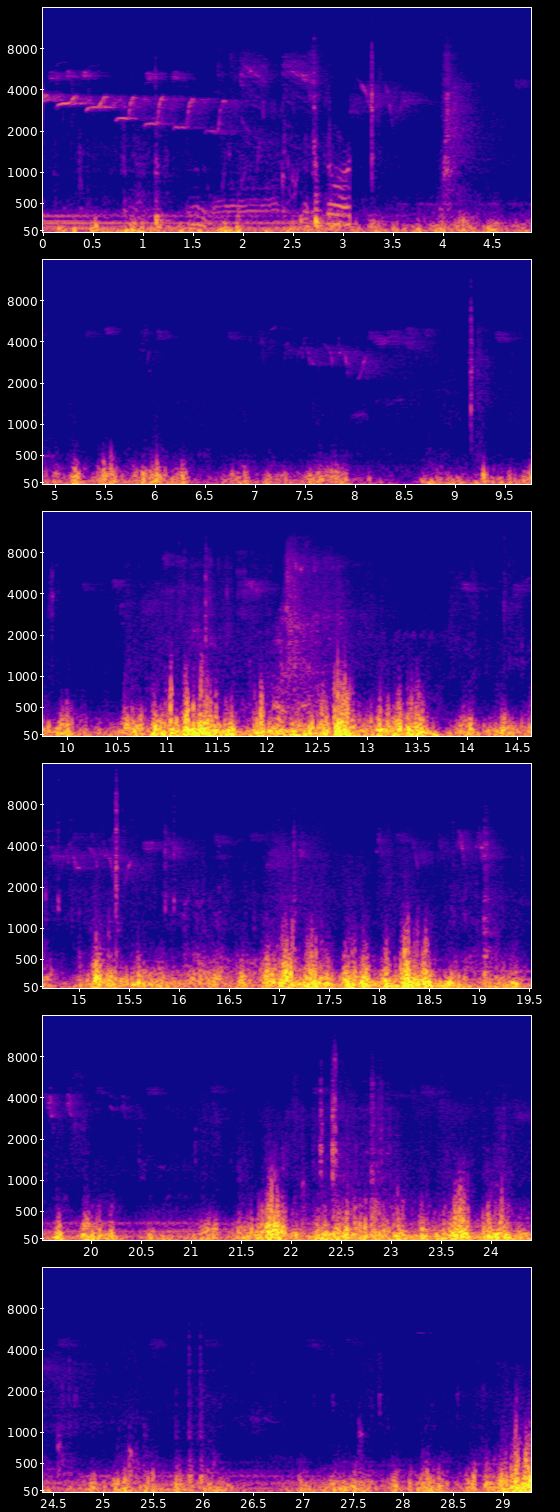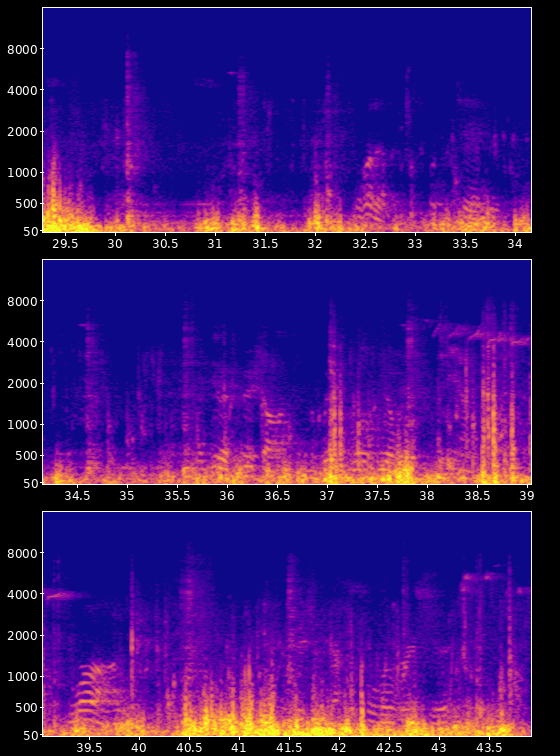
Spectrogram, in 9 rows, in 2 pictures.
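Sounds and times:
faint bird chirps: 0:00.0 - 0:03.9
wind buffeting microphone: 0:00.0 - 0:43.9.

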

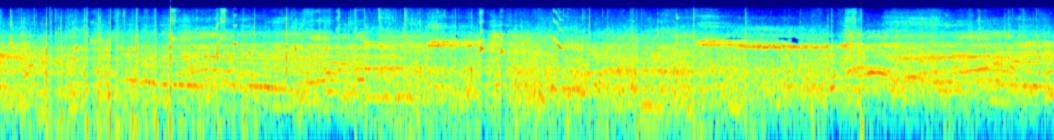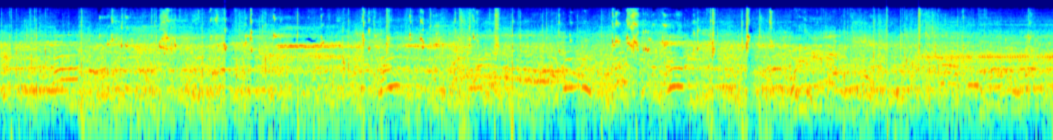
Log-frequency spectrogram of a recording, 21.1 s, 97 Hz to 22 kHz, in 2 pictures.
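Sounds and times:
voices calling and chattering: 0:00.0 - 0:21.0
basketball bouncing on hardwood: 0:00.3 - 0:02.6.

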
